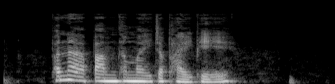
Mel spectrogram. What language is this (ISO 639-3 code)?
tha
